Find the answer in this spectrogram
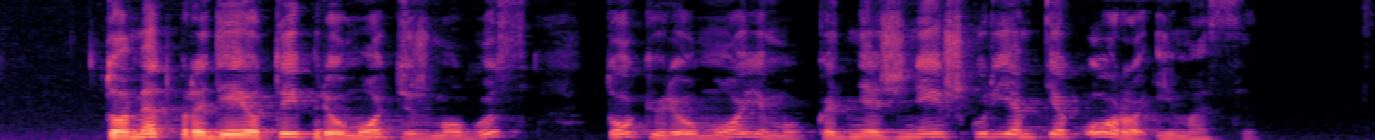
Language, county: Lithuanian, Klaipėda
